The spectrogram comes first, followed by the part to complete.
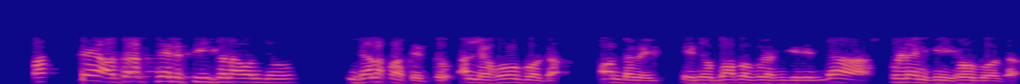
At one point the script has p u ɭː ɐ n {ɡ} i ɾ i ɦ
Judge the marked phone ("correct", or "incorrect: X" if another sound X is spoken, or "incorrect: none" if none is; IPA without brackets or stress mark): correct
